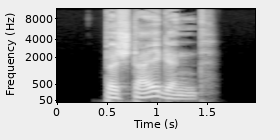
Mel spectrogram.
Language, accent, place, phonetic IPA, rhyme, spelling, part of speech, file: German, Germany, Berlin, [bəˈʃtaɪ̯ɡn̩t], -aɪ̯ɡn̩t, besteigend, verb, De-besteigend.ogg
- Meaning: present participle of besteigen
